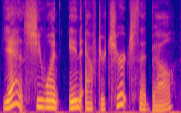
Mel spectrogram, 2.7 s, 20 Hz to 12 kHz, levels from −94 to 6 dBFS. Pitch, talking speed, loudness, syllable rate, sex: 195 Hz, 175 wpm, -19 LUFS, 3.7 syllables/s, female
